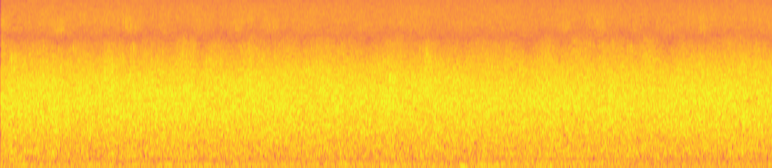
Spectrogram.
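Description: Heavy rain pouring down steadily, a dense, even rush of drops that neither swells nor fades.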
